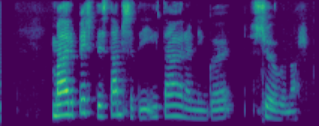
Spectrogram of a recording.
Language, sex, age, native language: Icelandic, female, 12, Icelandic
